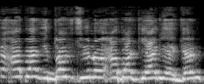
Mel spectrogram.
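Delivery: mimicking officials insisting on their man; mock pleading official. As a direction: plead as if the name should matter.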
